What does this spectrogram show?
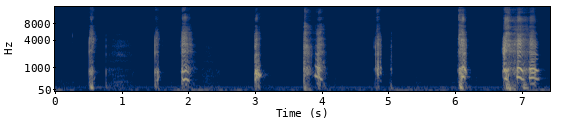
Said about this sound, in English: The smaller I, the smaller my coughs, the more sickly you know I am.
